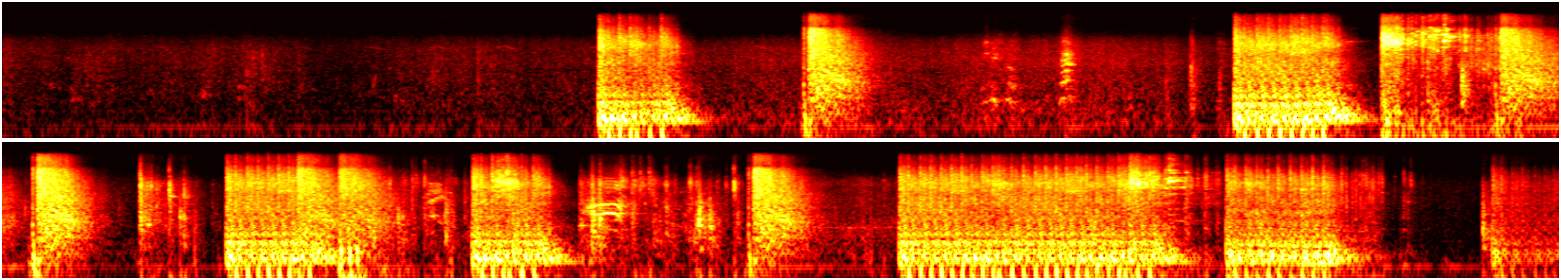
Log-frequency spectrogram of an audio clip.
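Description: Machine-gun fire in repeated rattling bursts, starting about six seconds in and coming in quick succession, the longest burst near the end, over a low steady hum.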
